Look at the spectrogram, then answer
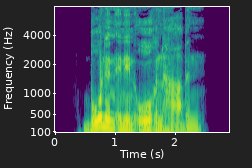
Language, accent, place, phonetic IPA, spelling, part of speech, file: German, Germany, Berlin, [ˈboːnən ɪn deːn ˈoːʀən ˈhaːbn̩], Bohnen in den Ohren haben, verb, De-Bohnen in den Ohren haben.ogg
- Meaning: to turn a deaf ear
